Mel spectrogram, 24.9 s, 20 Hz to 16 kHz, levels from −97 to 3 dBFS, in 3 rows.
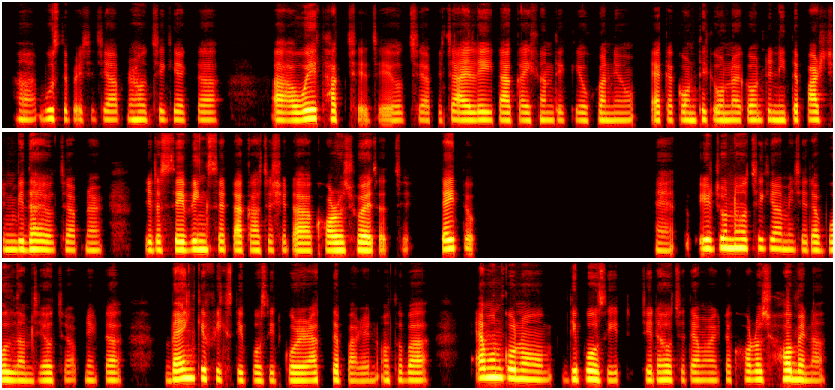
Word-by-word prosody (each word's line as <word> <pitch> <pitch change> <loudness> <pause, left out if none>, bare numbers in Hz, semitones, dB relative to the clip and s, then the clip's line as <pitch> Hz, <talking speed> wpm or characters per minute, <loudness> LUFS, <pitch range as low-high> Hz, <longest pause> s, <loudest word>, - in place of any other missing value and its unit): হ্যাঁ, 195 -1 -8
বুঝতে 215 -1 -3
পেরেছি 205 - -15
যে 200 - -10
আপনার 195 0 -10
হচ্ছে 195 +1 -10
গিয়ে 195 0 -8
একটা 190 +1 -12 0.7
আ - - +2 0.2
ওয়ে 210 +3 +9 0.2
থাকছে 205 0 -5 0.2
যে - - -17
হচ্ছে 180 -1 -16
যে - - -11
আপনি 180 +1 -22
চাইলেই 185 0 -1
টাকা 180 0 -3
এখান 185 +1 -9
থেকে 185 +3 -15
ওখানেও 180 0 -7 0.3
এক 180 - -15
অ্যাকাউন্ট 185 0 -6
থেকে 195 - -7
অন্য 185 0 -4
অ্যাকাউন্টে 190 +1 -7
নিতে 185 +1 -5
পারছেন 195 +1 -3
বিধায়, 200 0 +3
হচ্ছে 185 +1 -12
আপনার 180 -1 -10 0.5
যেটা 190 0 -3
সেভিংসের 195 0 +2
টাকা 185 +1 -2
আছে, 190 +2 -11
সেটা 190 - -6 0.2
খরচ 180 0 +4
হয়ে 180 -1 +8
যাচ্ছে। - - -14 0.4
তাই 215 +1 +8
তো? - - -6 1.8
হ্যাঁ, 175 -1 -9
তো - - -22 0.2
এর 225 - +7
জন্য 235 -1 +8
হচ্ছে 230 +1 0
কি? 225 - -6
আমি 200 -1 -5
যেটা 185 -1 -4
বললাম, 180 -2 +2
যে 175 - -10
হচ্ছে 180 +1 -8
আপনি 190 - -23
একটা 185 0 -7 0.6
ব্যাংকে 225 +3 +7
ফিক্সড 205 -5 -9
ডিপোজিট 180 -1 -8
করে 175 0 +3
রাখতে 185 +1 -3
পারেন 170 0 -9
অথবা, 185 0 -5 0.7
এমন 245 +1 +11
কোন 220 -2 +8 0.5
ডিপোজিট, 195 -3 +2 0.2
যেটা 185 0 -4
হচ্ছে 190 +1 -5
তেমন 185 0 -5
একটা 185 +1 -13
খরচ 195 -1 -1
হবে 210 -3 +6
না। 175 - -10
190 Hz, 170 wpm, -22 LUFS, 180-200 Hz, 1.8 s, এমন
